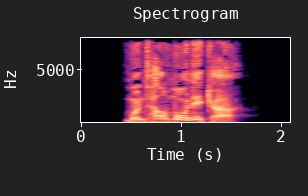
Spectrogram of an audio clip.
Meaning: harmonica
- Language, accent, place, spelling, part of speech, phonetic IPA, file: German, Germany, Berlin, Mundharmonika, noun, [ˈmʊnthaʁˌmoːnika], De-Mundharmonika.ogg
